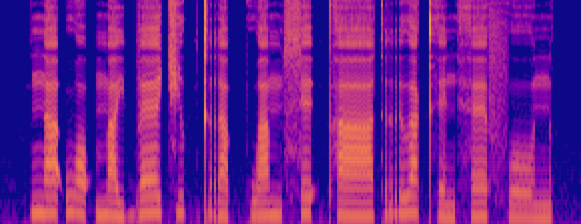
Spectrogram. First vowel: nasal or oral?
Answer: oral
